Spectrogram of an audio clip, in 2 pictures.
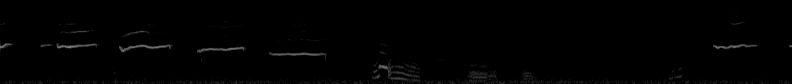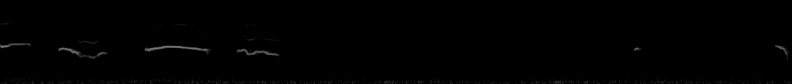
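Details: Shiba Inu siblings born January 7, two males and a female, whimper drowsily in thin whistling cries. The cries fall into two bursts separated by a few softer downward squeals, then quiet with a steady electrical-like hum.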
